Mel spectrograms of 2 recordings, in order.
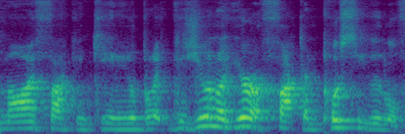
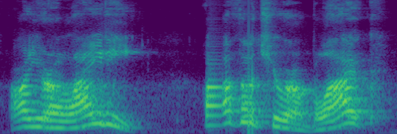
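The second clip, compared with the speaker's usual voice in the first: surprised realisation; 5 semitones higher, 4 dB louder than usual. Real, not acted. Realises a chatter is a woman.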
